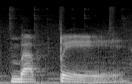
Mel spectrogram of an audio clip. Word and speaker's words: Mbappé: aksong Teh gitu video lezat song sudah bahagia mbappe tuh seperti itu Oke sekarang kita masuk ke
